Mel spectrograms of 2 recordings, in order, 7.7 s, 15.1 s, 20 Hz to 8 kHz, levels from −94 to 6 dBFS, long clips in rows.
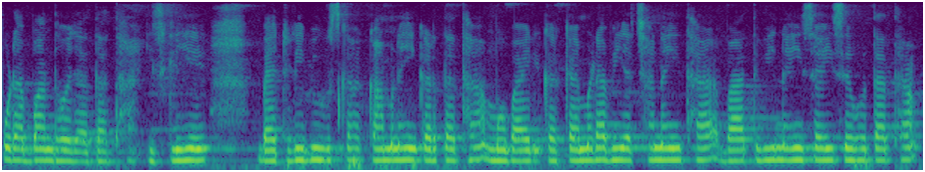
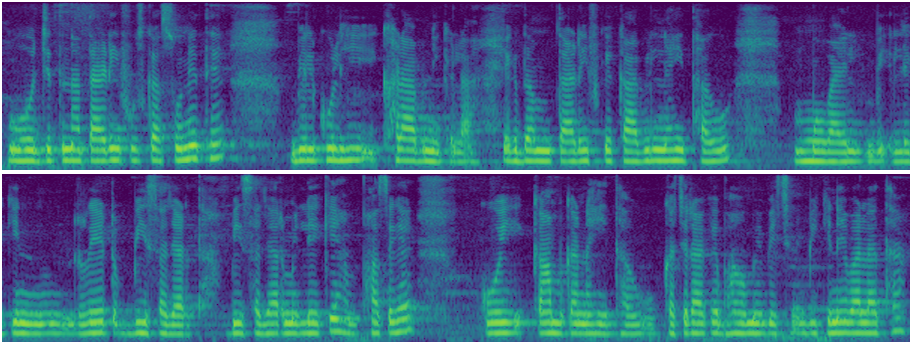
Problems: constant background noise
